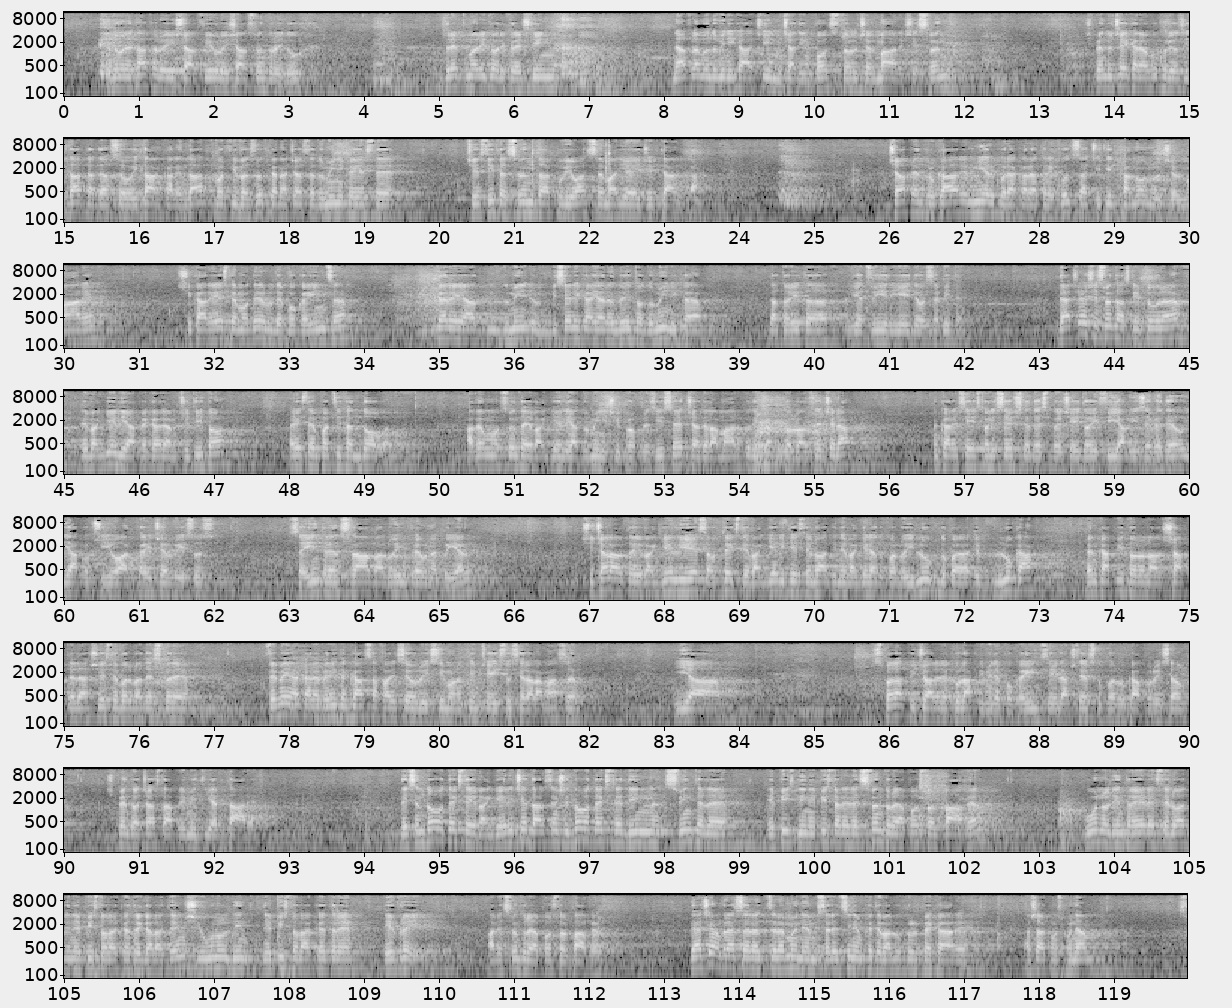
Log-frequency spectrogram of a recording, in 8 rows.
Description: This entry was posted on Sunday, April 6th, 2014 at 12:14 PM and is filed under Predici ortodoxe in format audio.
